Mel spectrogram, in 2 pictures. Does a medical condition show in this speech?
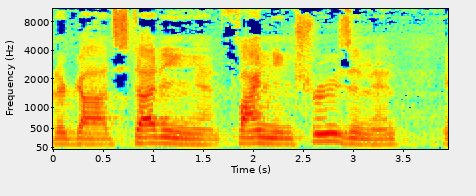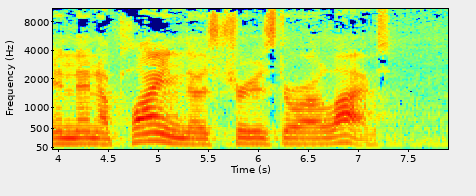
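Yes: spasticity, mild.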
